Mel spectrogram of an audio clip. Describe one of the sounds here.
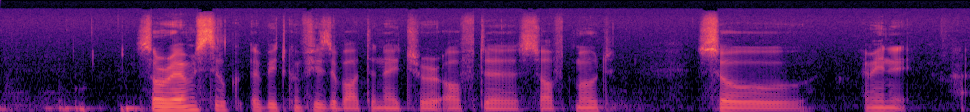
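An older man speaks calmly into a clip-on microphone, with pauses.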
